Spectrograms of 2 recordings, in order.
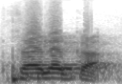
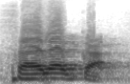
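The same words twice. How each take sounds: No difference in how they are said.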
